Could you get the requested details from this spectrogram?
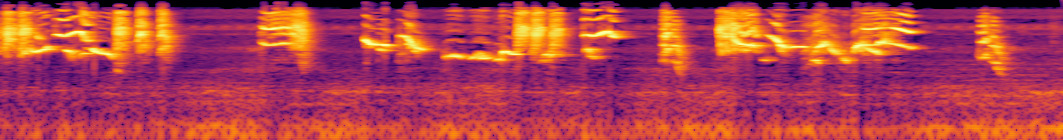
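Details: Oriental magpie-robin song used as a lure to provoke other magpie-robins, recorded at a breeding cage: loud varied whistled phrases with sharp sweeping notes and rapid chatter in bursts, with short pauses between phrases.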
